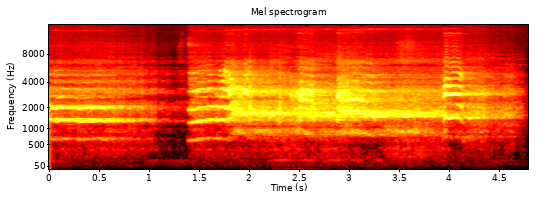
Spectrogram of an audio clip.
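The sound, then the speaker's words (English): A koala's wailing, screaming distress call: loud, harsh and high-pitched, with a short wail, a brief pause, then a longer quavering scream. No one speaks over it. “Okay, so that is the wailing screaming call, also known as a distress call. Koalas often make this sound when bickering with another koala or disturbed or alarmed by another species.”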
